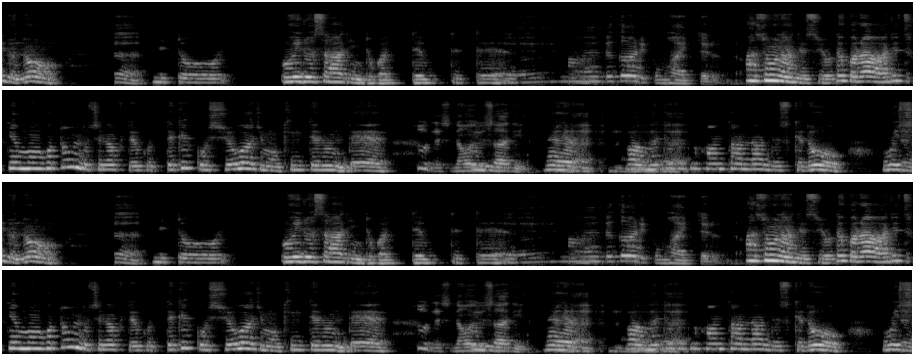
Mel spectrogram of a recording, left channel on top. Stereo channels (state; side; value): identical; both; correlation 1.00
